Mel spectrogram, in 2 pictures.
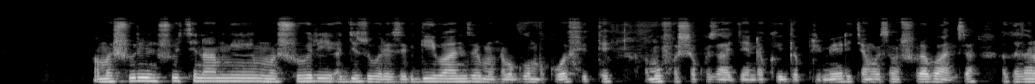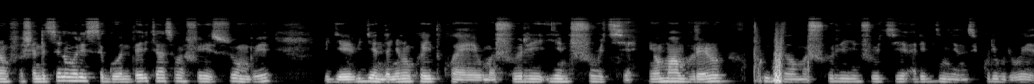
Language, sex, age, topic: Kinyarwanda, male, 25-35, education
